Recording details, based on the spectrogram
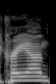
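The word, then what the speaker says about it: Craiyon: The crayon thing? Okay. If you can put it up there. So it's a thing on the internet. It's an open source artificial intelligence called Crayon. But it's spelled CRAION, which will draw pretty much anything you want in about 2 minutes.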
